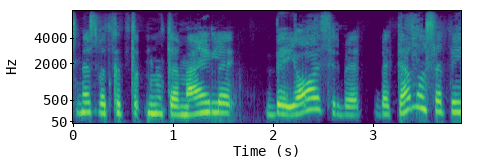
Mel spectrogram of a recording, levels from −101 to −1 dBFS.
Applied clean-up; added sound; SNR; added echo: neural mask model DeepFilterNet 3.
